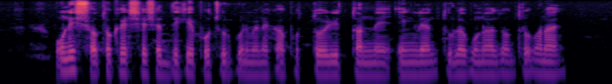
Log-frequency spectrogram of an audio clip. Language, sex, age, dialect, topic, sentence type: Bengali, male, 18-24, Rajbangshi, agriculture, statement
